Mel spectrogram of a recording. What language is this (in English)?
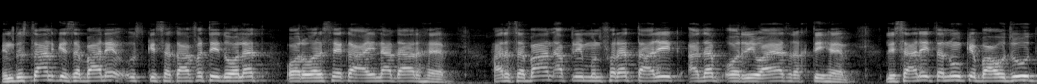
Urdu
